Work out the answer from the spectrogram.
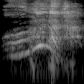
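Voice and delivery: loud, high ugh of disgust; disgusted sputter. Acted. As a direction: spit out a loud high yuck. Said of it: "she sputtered".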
